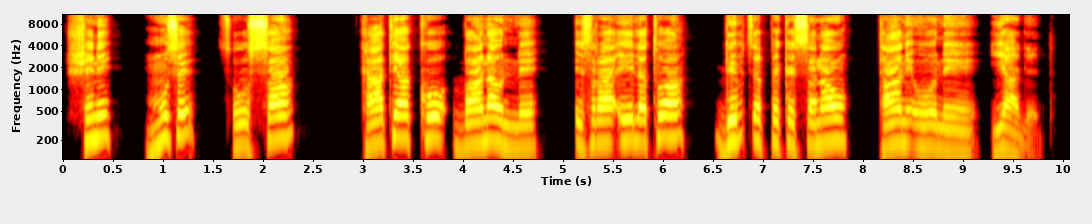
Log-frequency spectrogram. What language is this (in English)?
Dawro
